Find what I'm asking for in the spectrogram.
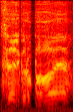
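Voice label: Speech, Russian, AWACS; target group; DCS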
